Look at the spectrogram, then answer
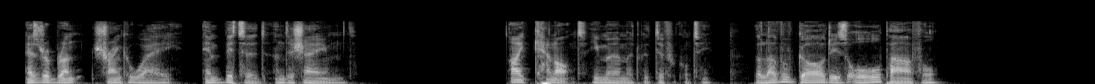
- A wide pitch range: No, average, 3.4 semitones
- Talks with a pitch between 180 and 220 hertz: No, very low, 80 Hz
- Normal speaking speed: No, slow, 110 wpm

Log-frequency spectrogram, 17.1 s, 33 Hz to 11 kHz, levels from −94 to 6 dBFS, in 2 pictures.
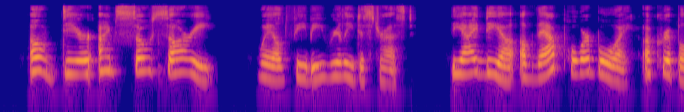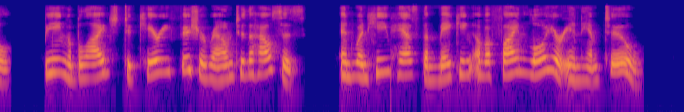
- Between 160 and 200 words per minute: No, slow, 135 wpm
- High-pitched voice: Yes, high, 230 Hz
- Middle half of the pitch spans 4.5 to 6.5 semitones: Yes, average, 5.2 semitones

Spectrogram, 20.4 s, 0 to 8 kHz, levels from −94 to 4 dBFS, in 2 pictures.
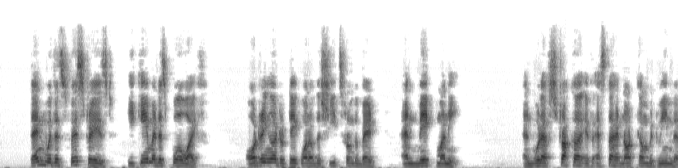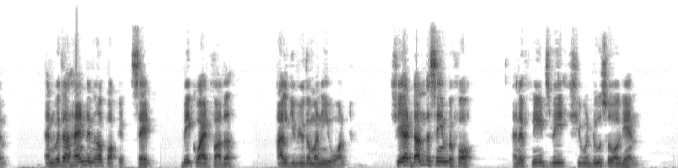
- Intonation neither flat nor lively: Yes, average, 3.3 semitones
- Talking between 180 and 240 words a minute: Yes, fast, 205 wpm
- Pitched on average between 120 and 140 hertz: Yes, low, 135 Hz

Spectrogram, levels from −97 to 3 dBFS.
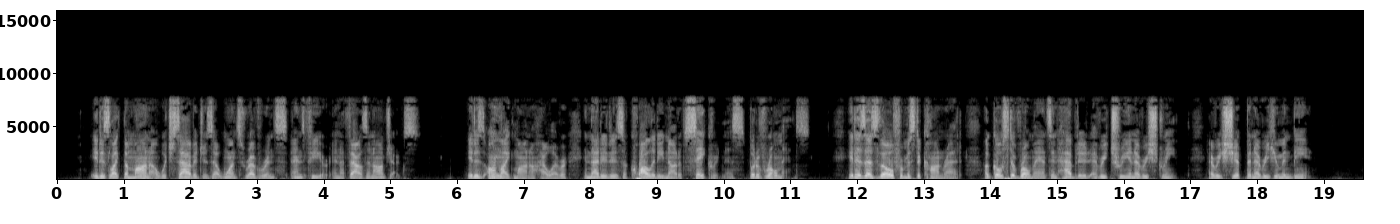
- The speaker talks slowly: No, average, 170 wpm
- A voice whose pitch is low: Yes, low, 115 Hz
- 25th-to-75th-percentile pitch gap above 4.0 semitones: Yes, average, 4.6 semitones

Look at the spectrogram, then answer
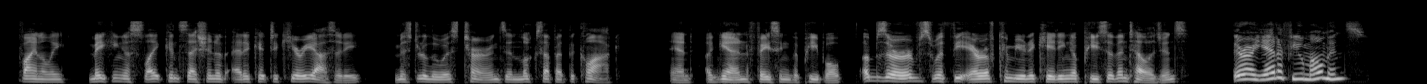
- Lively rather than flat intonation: No, average, 3.6 semitones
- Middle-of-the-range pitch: No, low, 130 Hz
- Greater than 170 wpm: No, average, 165 wpm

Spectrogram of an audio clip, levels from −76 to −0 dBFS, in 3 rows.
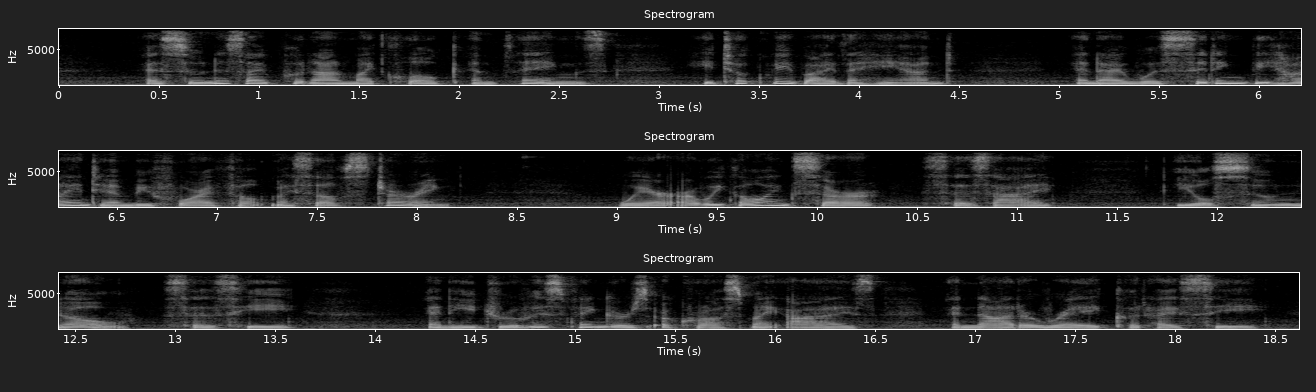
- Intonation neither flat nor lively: Yes, average, 3.7 semitones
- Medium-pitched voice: Yes, medium, 150 Hz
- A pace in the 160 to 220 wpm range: Yes, average, 175 wpm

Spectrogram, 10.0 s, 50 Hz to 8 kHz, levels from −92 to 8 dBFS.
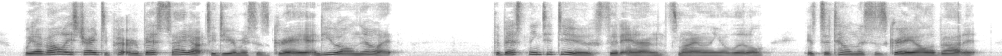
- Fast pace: Yes, fast, 220 wpm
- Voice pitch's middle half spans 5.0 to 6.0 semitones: Yes, wide, 5.4 semitones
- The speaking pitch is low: No, high, 230 Hz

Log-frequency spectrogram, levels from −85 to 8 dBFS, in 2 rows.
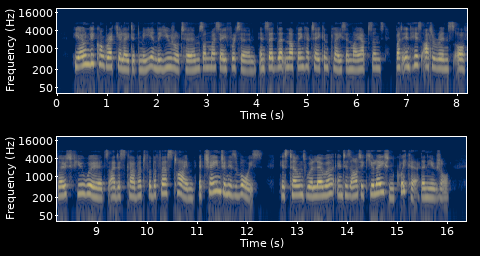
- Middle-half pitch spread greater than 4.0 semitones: No, average, 2.8 semitones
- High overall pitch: Yes, high, 240 Hz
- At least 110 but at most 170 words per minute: No, average, 185 wpm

